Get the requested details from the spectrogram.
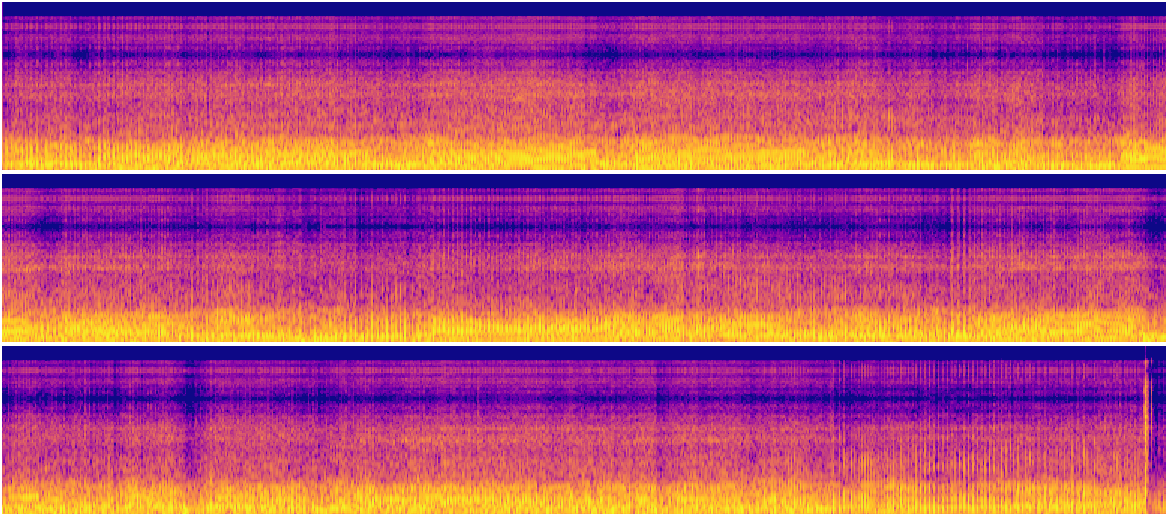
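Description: A dirt bike engine roars up close, revving up and down.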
